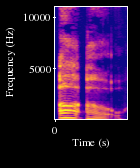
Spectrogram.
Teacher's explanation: a sound that is made by stopping the air in your throat. · That little catch in your throat is a glottal stop.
